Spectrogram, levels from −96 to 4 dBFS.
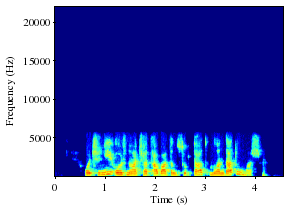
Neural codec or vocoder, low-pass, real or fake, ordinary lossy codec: none; 5.4 kHz; real; Opus, 32 kbps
